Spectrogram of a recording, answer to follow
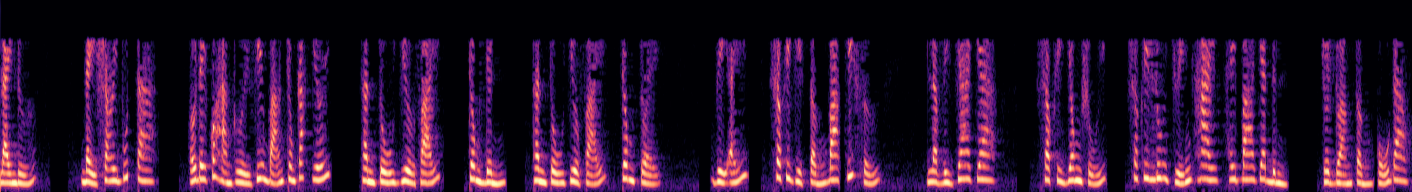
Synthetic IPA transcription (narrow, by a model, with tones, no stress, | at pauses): la̰ː˧˨jnɨ̰˧˥ə | na˨˩jsaː˧ɾi˧ɓu˦˥t̚t̪aː˧ | ʔəː˧˩ɗə˧jkɔ˨˦ɦa̰ː˧˨ŋŋɨ˨˩əjvi˧ənɓaː˧˩nt͡ɕɔ˧wŋ͡mkaː˦˥k̚zəː˨˦j | t̪ʰa˨˩jŋ̟t̪ṵ˧˨zɨ˨˩əfaː˧˩j | t͡ɕɔ˧wŋ͡mɗḭ̈˧˨ŋ̟ | t̪ʰjŋ̟t̪ṵ˧˨zɨ˨˩əfaː˧˩j | t͡ɕɔ˧wŋ͡mt̪wḛ˧˨ | vḭ˨˩ʔə˨˦j | saː˧wxi˧vi˨˩ək̚t̪ə̰˧˨nɓaː˧ki˦˥ək̚sɨ̰˧˥ | laː˨˩vi˨˩zaː˧zaː˧ | sa˧wxi˧zɔ˧wŋ͡mzu˧˩j | saː˧wxi˧lu˧ənt͡ɕwḭ˧˩ənhaː˧jha˧jɓaː˧zaː˧ɗï˨˩ŋ̟ | zo˨˩jɗwa̰ː˧˨nt̪ə̰˧˨nko̰˧˥ɗaː˧w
